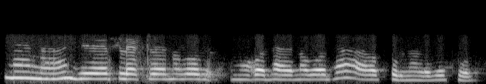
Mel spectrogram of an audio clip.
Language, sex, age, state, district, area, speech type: Odia, female, 30-45, Odisha, Mayurbhanj, rural, conversation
